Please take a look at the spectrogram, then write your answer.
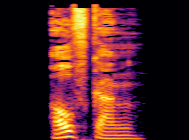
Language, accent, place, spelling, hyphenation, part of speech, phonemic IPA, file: German, Germany, Berlin, Aufgang, Auf‧gang, noun, /ˈaʊ̯fˌɡaŋ/, De-Aufgang.ogg
- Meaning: 1. stairs (going upwards) 2. ascent, rise 3. the east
